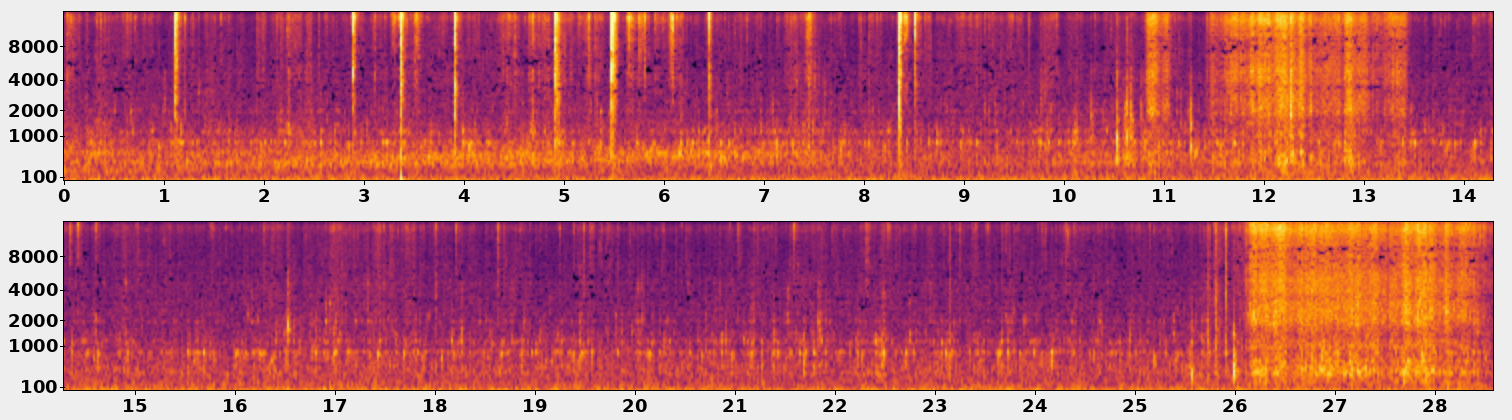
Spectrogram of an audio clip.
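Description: Dry brushwood twigs being snapped and laid for a fire, giving a dozen or so sharp cracks and clicks over the first eight seconds. Later come two bouts of crinkly rustling, the second as a plastic bag is handled.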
